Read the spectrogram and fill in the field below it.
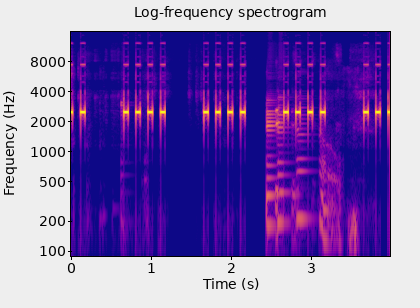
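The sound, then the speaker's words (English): A digital debate timer alarm beeps in rapid groups of four high-pitched tones, repeating several times, loud, with a brief burst of voices and noise partway through. “I'll turn the timer.”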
